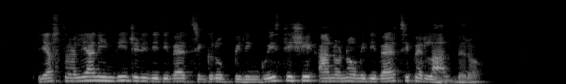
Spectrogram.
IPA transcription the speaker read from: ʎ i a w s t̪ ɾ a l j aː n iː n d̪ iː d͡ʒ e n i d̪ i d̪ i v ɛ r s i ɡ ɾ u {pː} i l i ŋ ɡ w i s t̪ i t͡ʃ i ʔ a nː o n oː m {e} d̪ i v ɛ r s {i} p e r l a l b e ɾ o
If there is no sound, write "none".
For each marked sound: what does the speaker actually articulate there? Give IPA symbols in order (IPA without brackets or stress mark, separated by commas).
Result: pː, i, i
